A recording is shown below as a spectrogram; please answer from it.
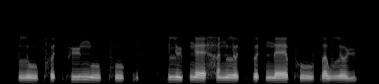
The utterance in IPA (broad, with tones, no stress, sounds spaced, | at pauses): l uː˨ pʰ ɵ˨˥ t̚ pʰ yː˥ ŋ uː˨˧ pʰ uː˨˥ k̚ ɵ˧ t̚ | l yː˧ p̚ ŋ ɛː˨ h ɐ˧ n l ɵ˨˥ t̚ t̪ ɵ˧ t̚ n̪ ɛː˨˥ pʰ uː˨˩ t̪ ɐ˨ w l ɵ˨ ɥ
